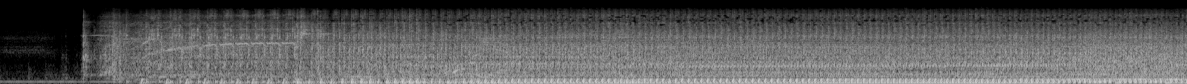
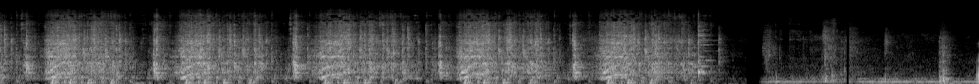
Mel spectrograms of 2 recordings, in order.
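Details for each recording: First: Inherited vintage heirloom walk-behind lawn mower: catches after a second of cranking then settles into a steady, even small-engine run with no misses; running healthy. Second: Vintage lawn mower, oil full and clear, throttle at start: several hard cord pulls with no pop or sputter at all; no-start.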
